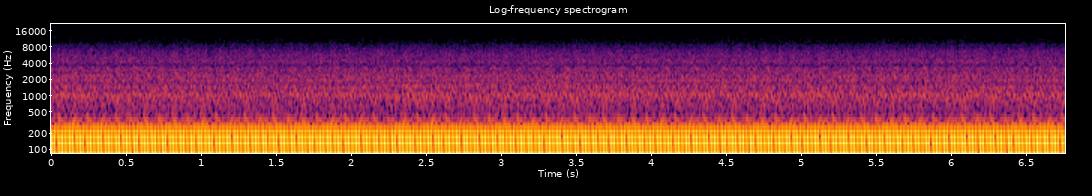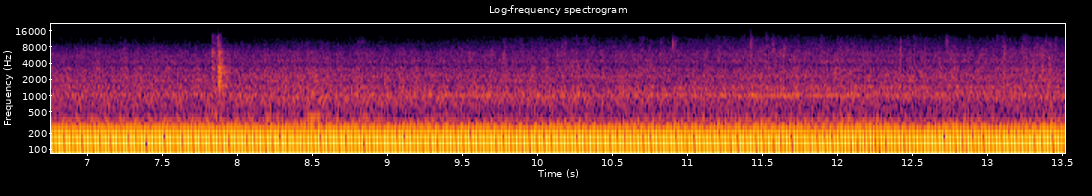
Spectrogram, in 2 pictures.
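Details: Detroit Silver Series 4-53T turbo diesel at steady idle after the exhaust was rebuilt with two 24-inch, 4-inch resonators in place of the 5-inch one: deep, even rumble with no drone or rattle, and the exhaust note is almost inaudible.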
